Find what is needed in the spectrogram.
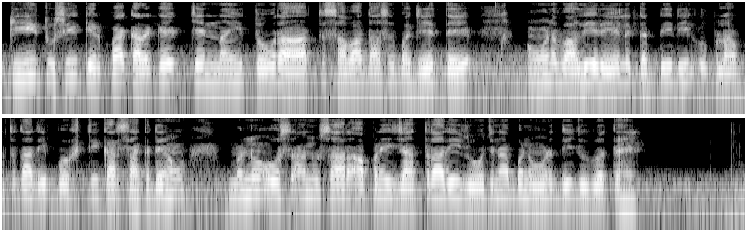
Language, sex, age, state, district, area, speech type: Punjabi, male, 18-30, Punjab, Hoshiarpur, rural, read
